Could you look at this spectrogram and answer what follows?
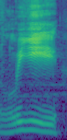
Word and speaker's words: Li: Is that I'm going to show you it's Lee, L-I.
